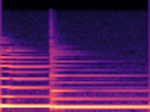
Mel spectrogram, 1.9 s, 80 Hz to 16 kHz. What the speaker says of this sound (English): we bend the 7th fret of the G up a full step, then we pick it, we bring the note down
